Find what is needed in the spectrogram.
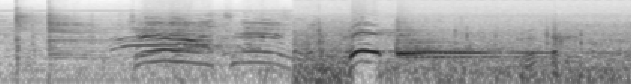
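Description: Excited shouts and exclamations from players outdoors, the loudest a sharp yell about two and a half seconds in. A sharp knock comes right at the start, and a steady held tone lasts about a second near the end.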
